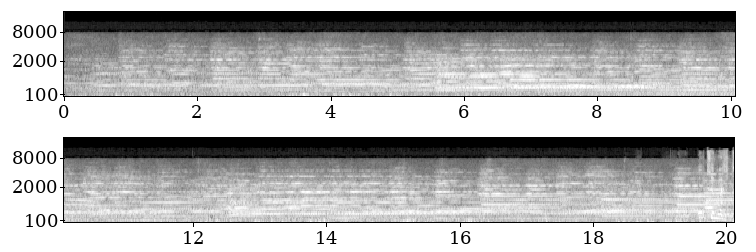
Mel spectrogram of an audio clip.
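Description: Bells of the tallest bell tower in the Netherlands, programmed to play rock guitar riffs, chime out a riff as a melody, the notes ringing with long sustain and blurring together into a steady, resonant wash from start to finish.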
